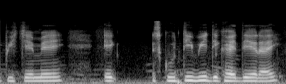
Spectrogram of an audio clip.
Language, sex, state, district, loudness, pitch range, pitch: Hindi, male, Arunachal Pradesh, Longding, -15 LUFS, 160-170 Hz, 165 Hz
